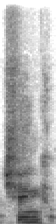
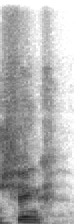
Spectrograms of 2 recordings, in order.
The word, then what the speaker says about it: Sheng: Este instrumento que están viendo eh, ustedes se llama Cheng o Sheng, según eh, se pronuncia ya sea en español o en inglés.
